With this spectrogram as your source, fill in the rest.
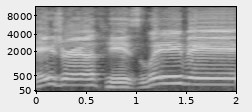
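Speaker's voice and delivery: shrill, very loud, high-pitched yell projected far. Calling out to a party member in the game, yelling out in character. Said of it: "I'm gonna yell out".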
